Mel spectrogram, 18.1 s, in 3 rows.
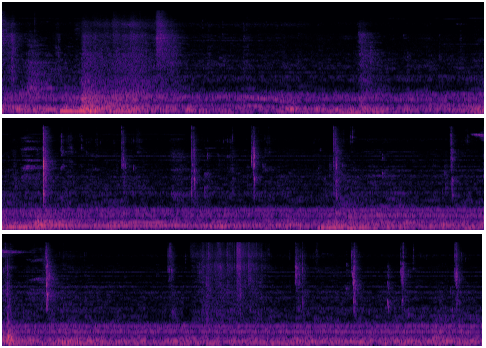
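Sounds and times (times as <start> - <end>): steady low hum: 0.0 - 18.0
wet crunchy chewing: 6.4 - 9.4, 14.1 - 17.9.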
